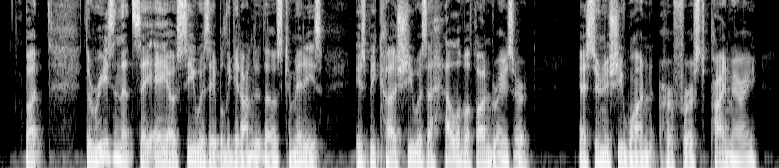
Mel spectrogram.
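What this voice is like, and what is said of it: Voice weakened, not fully recovered. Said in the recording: “despite the last bit of this cold. I'm getting over 100-degree fever last week, but my voice is still not 100%.”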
